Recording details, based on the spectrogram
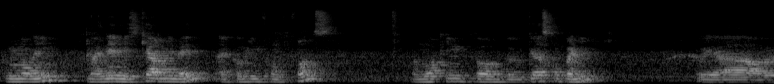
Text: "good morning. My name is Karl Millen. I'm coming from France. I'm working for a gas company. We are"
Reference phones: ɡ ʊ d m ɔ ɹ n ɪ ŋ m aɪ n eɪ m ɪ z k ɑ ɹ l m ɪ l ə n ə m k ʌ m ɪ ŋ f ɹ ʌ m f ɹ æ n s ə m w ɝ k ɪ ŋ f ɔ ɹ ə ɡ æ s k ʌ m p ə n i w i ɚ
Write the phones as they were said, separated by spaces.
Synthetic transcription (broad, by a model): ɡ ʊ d m ɔ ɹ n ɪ ŋ m aɪ n eɪ m ɪ z k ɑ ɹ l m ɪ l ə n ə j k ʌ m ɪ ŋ f ɹ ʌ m f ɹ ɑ n s ə m w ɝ k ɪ ŋ f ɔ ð ə ɡ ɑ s k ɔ p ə n i w i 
